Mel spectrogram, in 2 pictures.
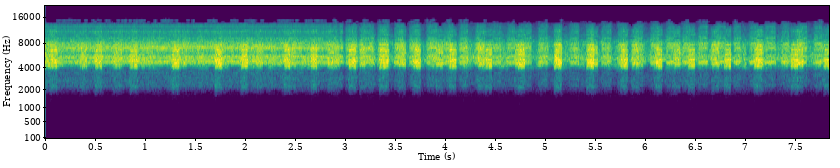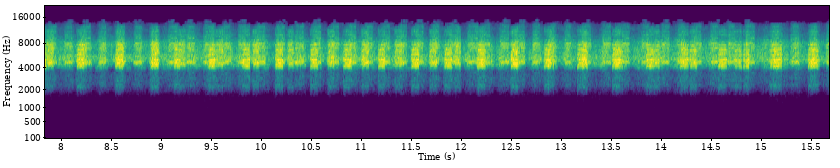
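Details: Midsummer cicada chorus recorded in a pine forest in Greece, a steady shrill buzz throbbing in quick regular pulses roughly three per second, loud and unbroken throughout, with nothing else audible.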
